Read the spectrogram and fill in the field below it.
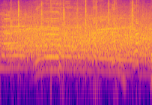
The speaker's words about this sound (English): We got the crowd noise in the back.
